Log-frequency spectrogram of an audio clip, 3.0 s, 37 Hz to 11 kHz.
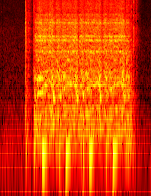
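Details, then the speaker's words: Reliant Fox engine, unrun for years, cranked for a compression test with the throttle wide open. Uneven cranking beats, one stroke lighter each cycle: no compression on cylinder 4 (others about 160), and the valve clearance is so tight the feeler gauge won't go in. "compression as we've got no compression on cylinder 4 we'll start by rechecking the valve clearances okay we've got one valve one down so our rule of nine means I should check eight and I can't even get the feeder gauge in so that's not good"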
